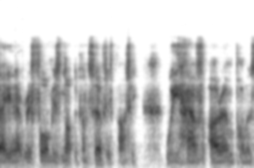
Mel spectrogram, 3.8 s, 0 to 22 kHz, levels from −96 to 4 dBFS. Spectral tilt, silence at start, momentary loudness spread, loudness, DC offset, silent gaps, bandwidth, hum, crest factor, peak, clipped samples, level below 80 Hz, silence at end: -1.5 dB/octave; 0 s; 12 LU; -21 LUFS; under 0.1%; none; 9.2 kHz; none; 18 dB; -4 dBFS; under 0.1%; -70 dBFS; 0 s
